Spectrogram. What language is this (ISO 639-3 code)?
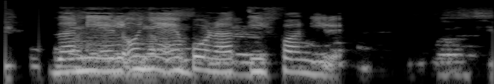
grn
